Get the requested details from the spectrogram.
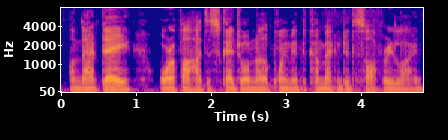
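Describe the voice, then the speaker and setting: A man talks with fairly even intonation. The recording is very clean, with a silent background. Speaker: vlogger documenting dental treatment. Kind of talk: personal video diary. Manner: slow.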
